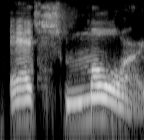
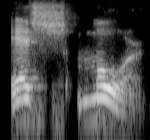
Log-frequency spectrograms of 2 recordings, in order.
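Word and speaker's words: אֶשְׁמֹר: Eshmar. Eshmore. You see that dot above that mem? Yes, yes. Eshmore.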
